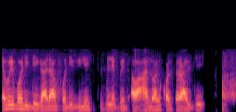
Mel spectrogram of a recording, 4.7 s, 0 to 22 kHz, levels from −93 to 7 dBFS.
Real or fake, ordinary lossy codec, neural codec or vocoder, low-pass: real; MP3, 32 kbps; none; 3.6 kHz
